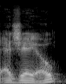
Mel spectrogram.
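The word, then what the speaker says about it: Ajao: and a boy in her class played by Michael Ajo, or I should say Ajeo, pardon my pronunciation.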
